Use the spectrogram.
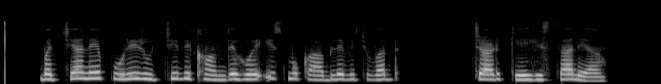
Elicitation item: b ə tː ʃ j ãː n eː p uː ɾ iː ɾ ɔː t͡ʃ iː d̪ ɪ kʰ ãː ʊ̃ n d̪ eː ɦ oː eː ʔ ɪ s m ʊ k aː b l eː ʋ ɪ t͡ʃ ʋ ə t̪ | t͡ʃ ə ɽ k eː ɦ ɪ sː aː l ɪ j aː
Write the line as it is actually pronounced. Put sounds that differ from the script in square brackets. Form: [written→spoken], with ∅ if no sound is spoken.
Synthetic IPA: b ə tː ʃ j ãː n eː p uː ɾ iː ɾ [ɔː→uː] t͡ʃ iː d̪ ɪ kʰ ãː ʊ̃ n d̪ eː ɦ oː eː ʔ ɪ s m ʊ k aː b l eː ʋ ɪ t͡ʃ ʋ ə [t̪→d̪] | t͡ʃ ə ɽ k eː ɦ ɪ sː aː l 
